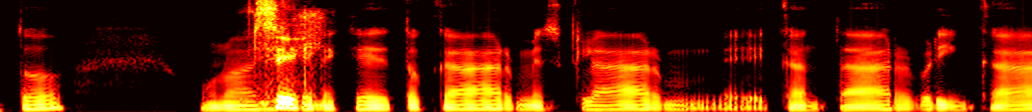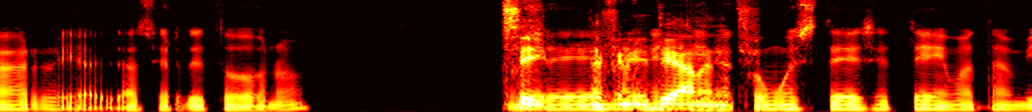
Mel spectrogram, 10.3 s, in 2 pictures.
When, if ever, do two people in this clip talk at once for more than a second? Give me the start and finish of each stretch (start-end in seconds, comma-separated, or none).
7.7-8.9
